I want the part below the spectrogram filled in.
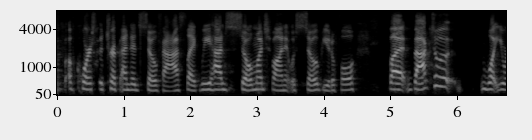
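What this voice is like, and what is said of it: Usual voice. Nothing is said of it.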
